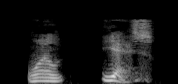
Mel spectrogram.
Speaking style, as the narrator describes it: he stammered

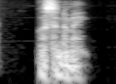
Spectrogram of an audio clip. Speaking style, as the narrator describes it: Hawk says calmly and quietly

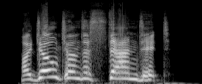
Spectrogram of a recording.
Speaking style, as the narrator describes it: he shouted at them

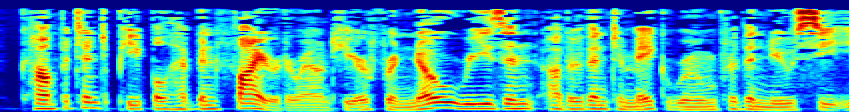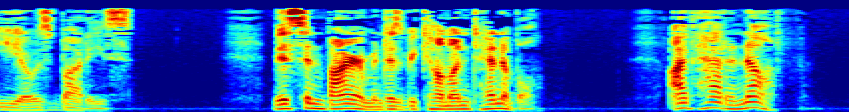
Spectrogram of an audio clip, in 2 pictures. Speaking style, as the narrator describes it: said to Mary in a serious tone

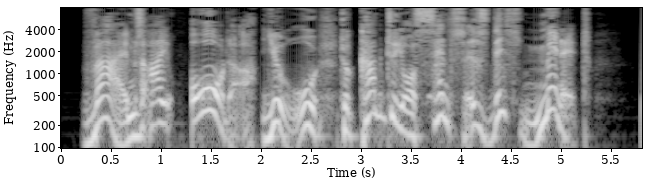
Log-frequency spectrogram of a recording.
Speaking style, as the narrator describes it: roared Lord Rust

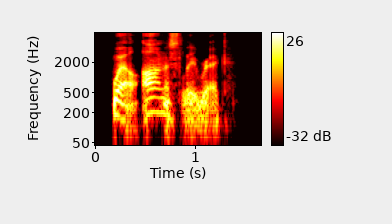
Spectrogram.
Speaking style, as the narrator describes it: Paul said

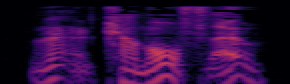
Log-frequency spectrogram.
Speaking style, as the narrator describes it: muttered Mundungus

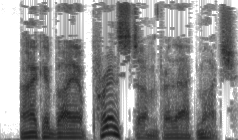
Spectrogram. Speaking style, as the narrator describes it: the quartermaster said with a grunt

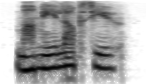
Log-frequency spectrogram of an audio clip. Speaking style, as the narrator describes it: I whisper

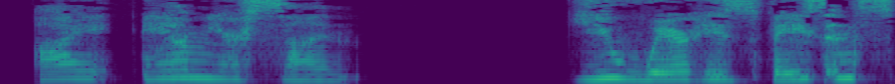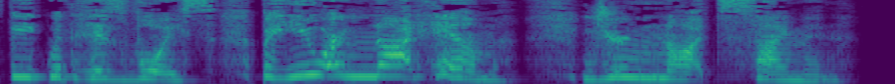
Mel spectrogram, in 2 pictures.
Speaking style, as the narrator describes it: Her voice rose to almost a scream

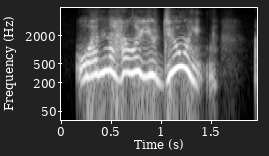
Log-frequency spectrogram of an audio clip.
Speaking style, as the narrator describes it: I gasp, my heart speeding out of control

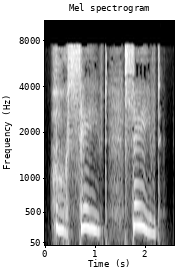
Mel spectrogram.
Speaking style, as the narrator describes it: exclaimed she

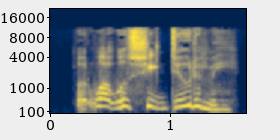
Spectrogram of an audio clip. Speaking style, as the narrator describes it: Beauty whimpered

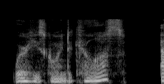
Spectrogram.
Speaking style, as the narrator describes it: Alex murmurs

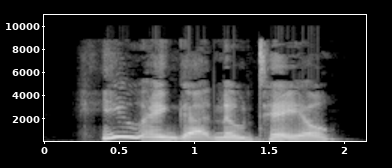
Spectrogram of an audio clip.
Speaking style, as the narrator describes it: I laugh

